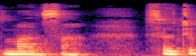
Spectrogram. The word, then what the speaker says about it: Mansa: soft it's not a z so it's a mansa so to pronounce it think of mensah the brainy people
